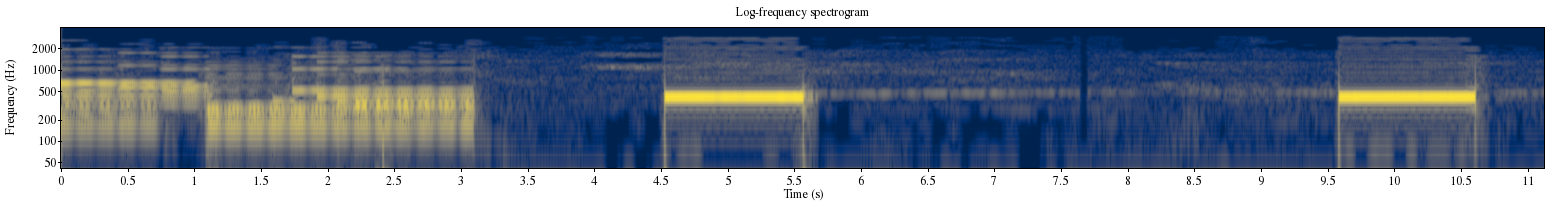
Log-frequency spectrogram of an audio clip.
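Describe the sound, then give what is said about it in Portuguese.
Telephone ringing tones while a call is transferred to an office extension. Two steady tones of about a second each are separated by a quiet gap, after a few seconds of a louder tonal passage. “A Rose é no ramal 2497. Eu vou passar para ela, tá?”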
